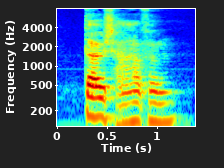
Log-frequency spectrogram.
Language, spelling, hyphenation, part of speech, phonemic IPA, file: Dutch, thuishaven, thuis‧ha‧ven, noun, /ˈtœy̯sˌɦaː.və(n)/, Nl-thuishaven.ogg
- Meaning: homeport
